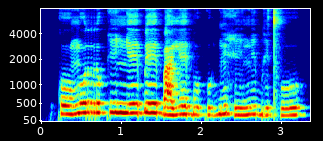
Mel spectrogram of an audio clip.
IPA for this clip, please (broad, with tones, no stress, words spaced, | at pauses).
koː˨ ŋo˦rʊ˦ki˦ ɲeː˦ɓeː˦ɓa˨ jeː˦ɓu˨kʷi˨ ɡ͡bĩ˦hiː˨ŋi˦ bi˨tʰu˨˦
